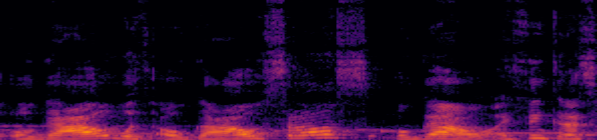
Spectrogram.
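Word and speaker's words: hogao: how you pronounce it here's a tip when you see a spanish word you never pronounce the h that's what my spanish teacher always told me growing up you never pronounce you never pronounce you never pronounce the h so spelled h-o-g-a-o it's that luscious tomato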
